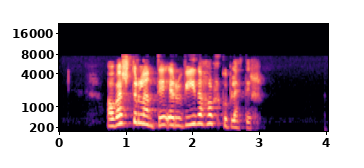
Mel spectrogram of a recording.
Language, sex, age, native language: Icelandic, female, 40-49, Icelandic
